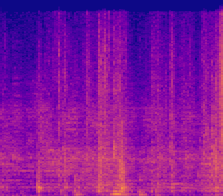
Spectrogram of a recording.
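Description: Light knocks and rustles of a cardboard box of cereal bars being handled, in a few short clicks.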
